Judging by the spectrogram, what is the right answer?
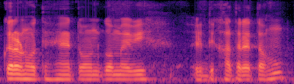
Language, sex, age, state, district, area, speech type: Hindi, male, 18-30, Rajasthan, Jaipur, urban, spontaneous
